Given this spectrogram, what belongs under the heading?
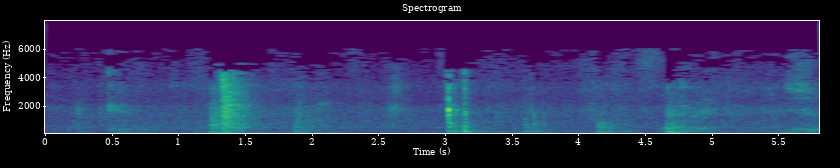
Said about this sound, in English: Close the window? Yeah, maybe we better close the window and then we'll turn on the air or something.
